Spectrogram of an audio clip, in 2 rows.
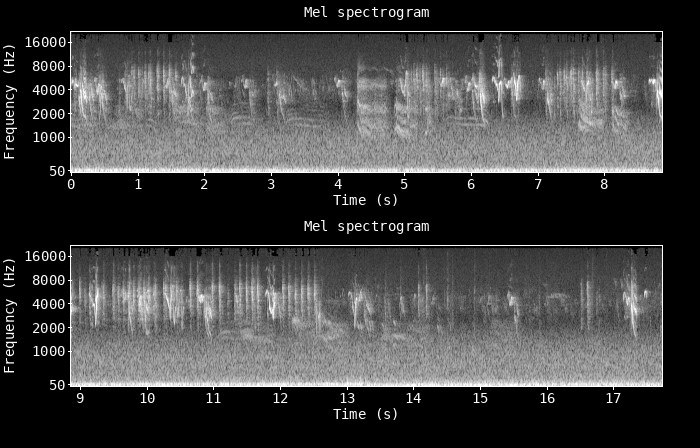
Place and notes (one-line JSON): {"title": "Visitor Centre, Cliff Ln, Bridlington, UK - tree sparrow soundscape ...", "date": "2019-12-13 07:50:00", "description": "tree sparrow soundscape ... SASS ... flock of birds in bushes near the reception area of RSPB Bempton Cliffs ... upto 40 birds at any one time ... bird calls from ... jackdaw ... blackbird ... crow ... herring gull ... goldfinch ... robin ... blue tit ... magpie ... pheasant ... dunnock ... pied wagtail ...", "latitude": "54.15", "longitude": "-0.17", "altitude": "92", "timezone": "Europe/London"}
